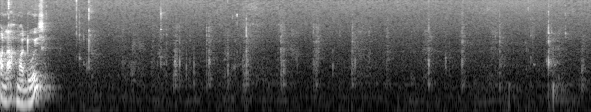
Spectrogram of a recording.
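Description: A man chews food with soft wet clicks.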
